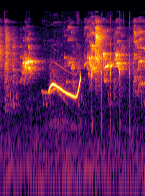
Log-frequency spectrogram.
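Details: A pet talking Alexandrine parakeet (Psittacula eupatria) gives a drawn-out whistled note that slides upward, framed by harsh squawks and chattering in a small room.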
